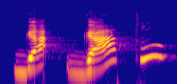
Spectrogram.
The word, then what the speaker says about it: gato: óleo Olo óleo percebe mas a letra O ela também pode ser u no português quando por exemplo ela aparece no final das palavras como é que é o nome daquele felino doméstico que algumas pessoas TM em casa gato gato mas por que gato se a gente escreve com o é porque o o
